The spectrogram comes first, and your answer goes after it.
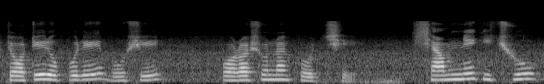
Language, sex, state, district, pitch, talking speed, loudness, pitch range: Bengali, female, West Bengal, Jhargram, 215 Hz, 75 wpm, -17 LUFS, 195-235 Hz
